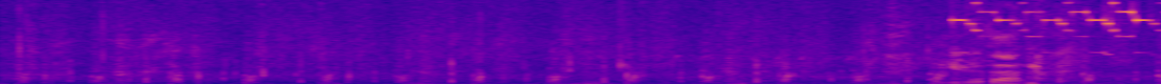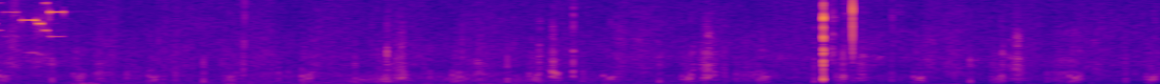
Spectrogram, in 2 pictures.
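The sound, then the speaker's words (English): Steady, quick footfalls of running shoes with inserts slapping pavement in a continuous rhythm as a person runs, with a person briefly speaking over the steps partway through. “And now, when I run, I'm hearing a little extra padding, like maybe something's loose.”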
